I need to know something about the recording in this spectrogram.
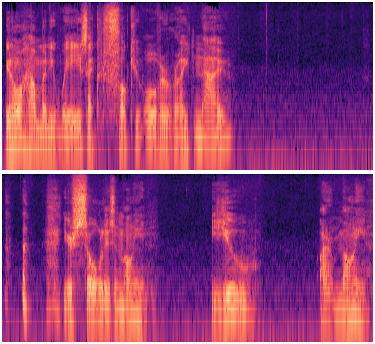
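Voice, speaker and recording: A man with an Irish accent playing a possessive, taunting demon lover in an intimate, gravelly ASMR roleplay. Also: on the low side, animated, darkish tone, exaggerated voice. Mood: gloating, taunting. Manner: commanding, foul-mouthed, taunting, drawn-out delivery. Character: possessive, menacing, teasing male high demon of lust.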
